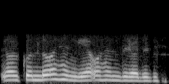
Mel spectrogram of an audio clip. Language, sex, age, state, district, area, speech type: Manipuri, female, 30-45, Manipur, Kangpokpi, urban, conversation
